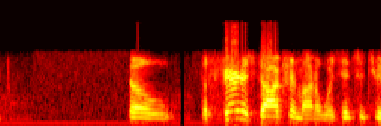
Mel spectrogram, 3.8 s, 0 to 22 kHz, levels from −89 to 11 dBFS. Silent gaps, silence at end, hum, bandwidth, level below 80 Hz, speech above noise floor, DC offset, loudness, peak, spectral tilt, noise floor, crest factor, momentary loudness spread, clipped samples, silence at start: none; 0 s; none; 11 kHz; -58 dBFS; 42 dB; under 0.1%; -12 LUFS; 0 dBFS; -3.5 dB/octave; -54 dBFS; 14 dB; 16 LU; under 0.1%; 1.3 s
